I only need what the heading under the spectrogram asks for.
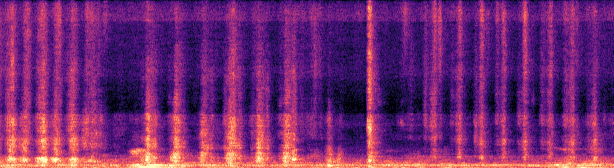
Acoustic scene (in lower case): restroom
